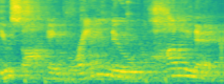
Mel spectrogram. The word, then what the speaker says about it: Hyundai: When you walked into our banquet facility here in Bolingbrook, you saw a brand new Hyundai, all right? Rhymes with Sunday, all right?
